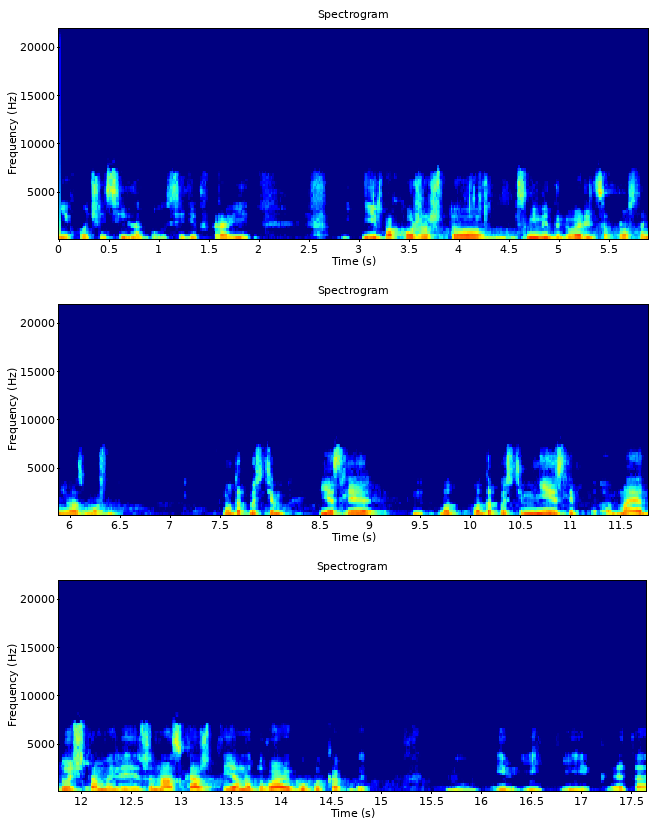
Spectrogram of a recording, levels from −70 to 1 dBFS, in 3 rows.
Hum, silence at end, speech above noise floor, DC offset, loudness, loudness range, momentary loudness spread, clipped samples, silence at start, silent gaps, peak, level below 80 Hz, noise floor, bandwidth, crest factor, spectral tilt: none; 0 s; 39 dB; under 0.1%; -22 LUFS; 5 LU; 16 LU; under 0.1%; 0 s; none; -4 dBFS; -64 dBFS; -61 dBFS; 7.6 kHz; 18 dB; -6 dB/octave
